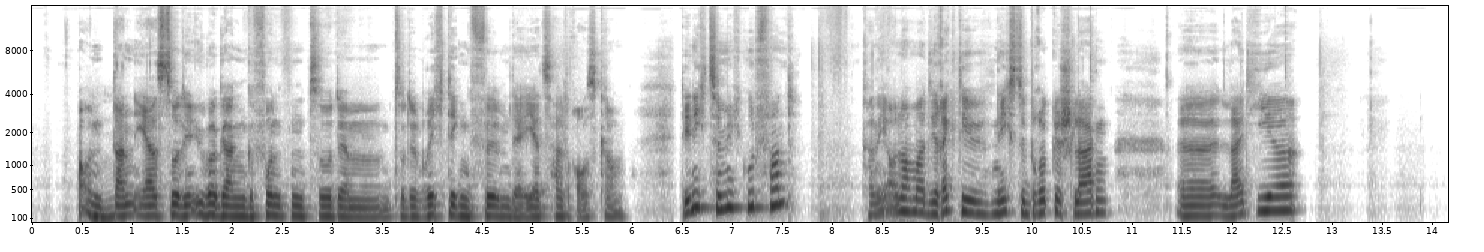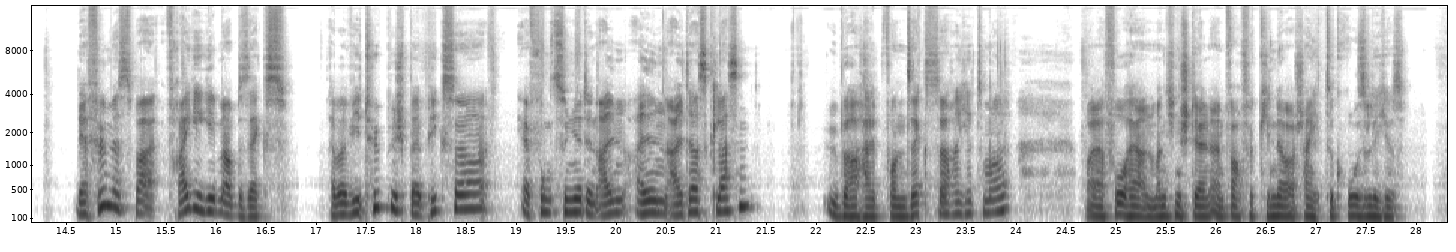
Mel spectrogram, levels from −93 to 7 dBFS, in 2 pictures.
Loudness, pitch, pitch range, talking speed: -22 LUFS, 145 Hz, 125-180 Hz, 155 wpm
